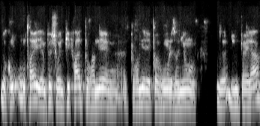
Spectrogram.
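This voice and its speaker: This man speaks at a fairly quick pace in a medium pitch. His loudness is very even and his intonation fairly even. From northern France, Tourcoing (Nord). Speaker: chef. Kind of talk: interview. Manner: halting, many repetitions and fillers.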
